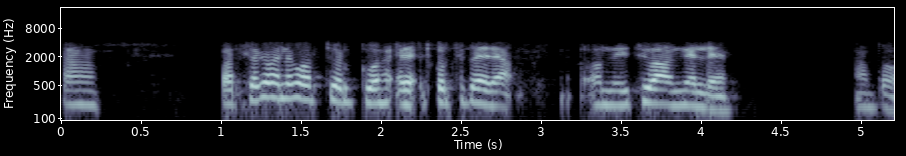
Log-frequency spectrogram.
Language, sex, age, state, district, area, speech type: Malayalam, female, 30-45, Kerala, Malappuram, rural, conversation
